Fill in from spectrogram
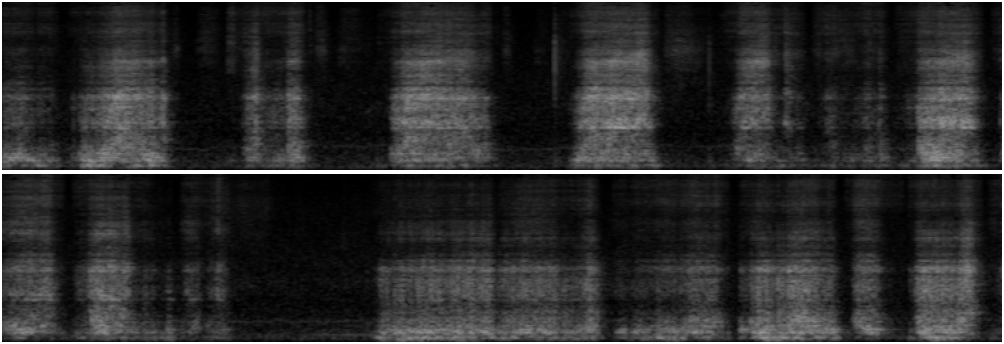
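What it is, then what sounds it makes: Scratch art paper being scratched. A wooden stylus scratches green leaves into a flat scratch art paper sheet with a black coating. Short raspy scratching strokes come in bursts separated by brief pauses, then turn into a longer, steadier run of scratching near the end.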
